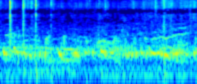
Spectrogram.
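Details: Mukhi pigeons from a collection of red, black, yellow and silver birds, several cooing at once in low, rolling, overlapping coos with short repeated notes and steady background hiss.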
